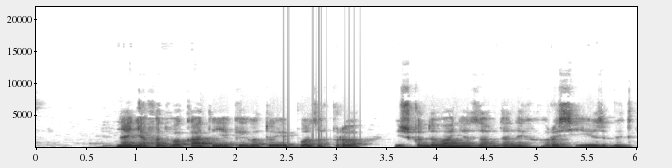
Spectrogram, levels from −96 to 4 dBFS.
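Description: A speech recording with processor overload crackle from 2.48 to 3.25 s. Through that stretch the audio gets gritty and torn as many tiny buffers, each around 3 ms, miss their deadline and are skipped outright, leaving small hard-edged gaps. Unlike a single dropout, it's a dense cluster of a dozen or more skips. Unlike clipping, the roughness doesn't follow loudness: it starts and stops with the load.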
